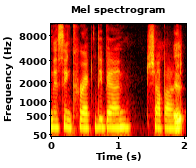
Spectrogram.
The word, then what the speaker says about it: Chabad: Chabad. It uh Chabad. Yeah, but it's not the C H.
